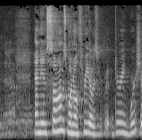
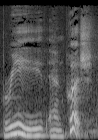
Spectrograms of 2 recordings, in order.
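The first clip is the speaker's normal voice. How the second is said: drawn-out, very slow Lamaze coaching; slow breathy coaching; 4 semitones lower, 3 dB quieter, much slower than usual. Pretend. Mocking Lamaze coach drawing out breathe and push. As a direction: stretch it out like a birthing coach.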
